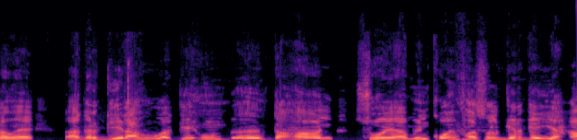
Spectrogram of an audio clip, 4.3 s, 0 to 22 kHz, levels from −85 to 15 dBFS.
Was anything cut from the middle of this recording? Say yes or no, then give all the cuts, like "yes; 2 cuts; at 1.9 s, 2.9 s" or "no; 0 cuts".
no; 0 cuts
